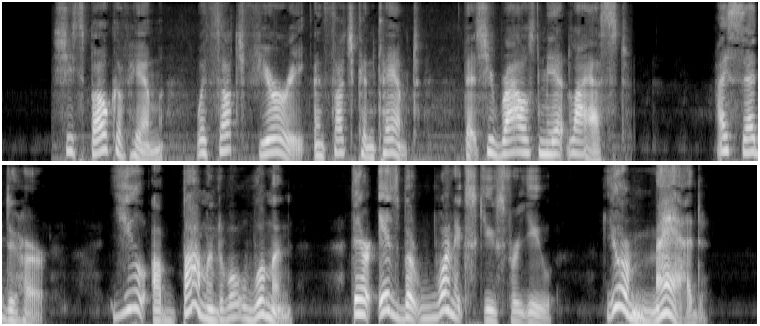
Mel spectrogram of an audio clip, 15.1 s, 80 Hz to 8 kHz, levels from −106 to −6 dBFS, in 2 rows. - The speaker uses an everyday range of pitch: No, wide, 6.5 semitones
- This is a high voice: No, medium, 180 Hz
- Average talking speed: No, slow, 125 wpm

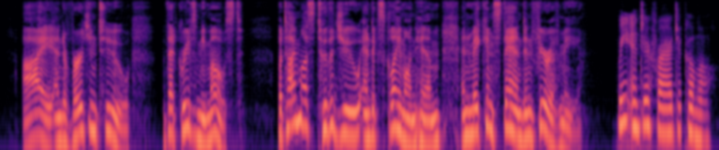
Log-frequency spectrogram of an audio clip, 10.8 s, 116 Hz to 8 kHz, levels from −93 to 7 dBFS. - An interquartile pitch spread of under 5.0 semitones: No, average, 5.3 semitones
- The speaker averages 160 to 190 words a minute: No, average, 150 wpm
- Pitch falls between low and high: Yes, medium, 170 Hz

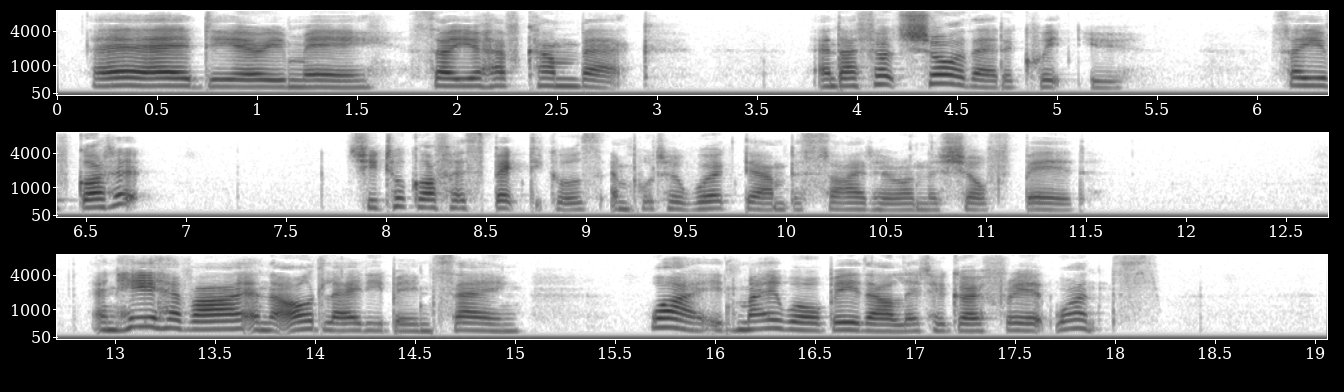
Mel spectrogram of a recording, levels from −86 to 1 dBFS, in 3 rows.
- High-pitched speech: Yes, high, 220 Hz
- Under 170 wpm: No, average, 185 wpm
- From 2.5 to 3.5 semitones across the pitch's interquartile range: Yes, average, 3.1 semitones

